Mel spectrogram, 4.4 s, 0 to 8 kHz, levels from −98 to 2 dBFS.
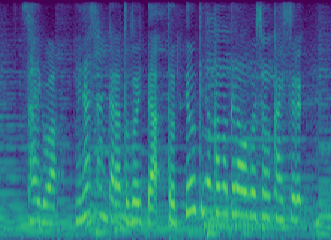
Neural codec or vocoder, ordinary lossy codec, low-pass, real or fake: codec, 16 kHz, 6 kbps, DAC; none; none; fake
